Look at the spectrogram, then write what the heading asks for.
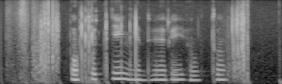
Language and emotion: Russian, sad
